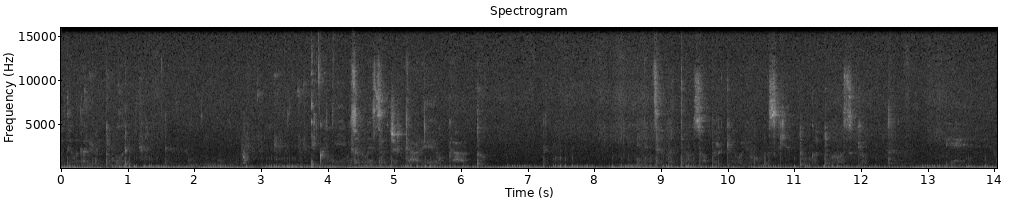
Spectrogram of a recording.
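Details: Steady, low purring from a female pet cat in a small indoor room, rhythmic and unbroken apart from short breath gaps, accompanied by gentle whispering and occasional soft clicks and rustles.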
